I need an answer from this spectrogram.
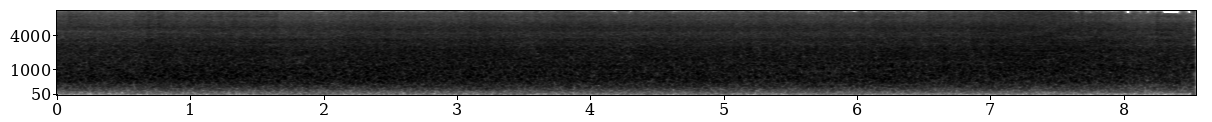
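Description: A passenger train passing close by at speed: a steady loud rush of wheels on rails that holds level, then starts to fade as the train goes by near the end.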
